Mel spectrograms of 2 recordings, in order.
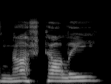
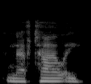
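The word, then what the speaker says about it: Naphtali: born quickly through billah his name is nathalie we used to say Neftali however you want to pronounce it if it means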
